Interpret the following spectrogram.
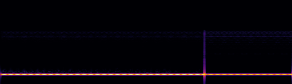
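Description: A loud, steady electronic tone of one pitch, with a fast, even pulsing. It begins abruptly, and a sharp click about three seconds in is followed by the same tone a little softer.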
